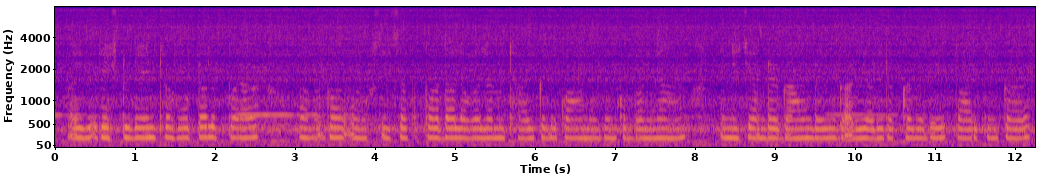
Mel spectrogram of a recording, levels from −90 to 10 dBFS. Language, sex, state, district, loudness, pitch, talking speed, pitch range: Hindi, female, Uttar Pradesh, Varanasi, -27 LUFS, 205 Hz, 140 wpm, 200-210 Hz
